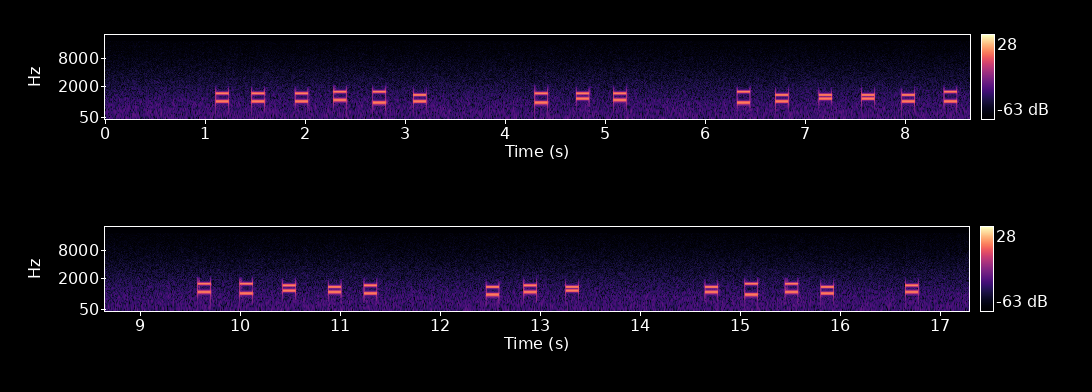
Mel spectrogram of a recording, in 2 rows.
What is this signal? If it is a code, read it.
DTMF, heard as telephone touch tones, dialled by hand, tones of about 130 ms. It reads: 555934 208 34**46 96075 18* 7394 8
